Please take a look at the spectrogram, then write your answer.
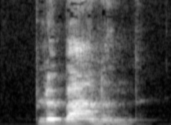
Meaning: plural of plebaan
- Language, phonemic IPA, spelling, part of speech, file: Dutch, /pleˈbanə(n)/, plebanen, noun, Nl-plebanen.ogg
